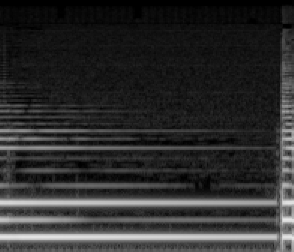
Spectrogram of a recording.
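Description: Les Paul-style electric guitar with humbucking pickups holding one picked note that rings on and fades slowly.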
